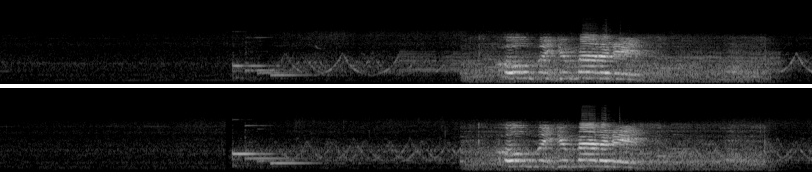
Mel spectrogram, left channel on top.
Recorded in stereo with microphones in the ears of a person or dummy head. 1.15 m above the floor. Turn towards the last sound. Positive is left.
turn(degrees=-75)  # may be behind; listen again after turning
